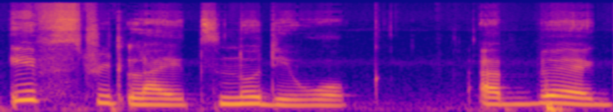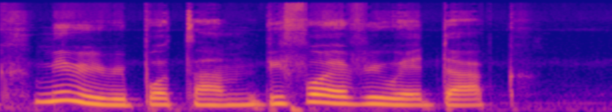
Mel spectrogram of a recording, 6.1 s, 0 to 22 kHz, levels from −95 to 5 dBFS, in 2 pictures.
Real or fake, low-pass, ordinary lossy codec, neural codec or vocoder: real; none; none; none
